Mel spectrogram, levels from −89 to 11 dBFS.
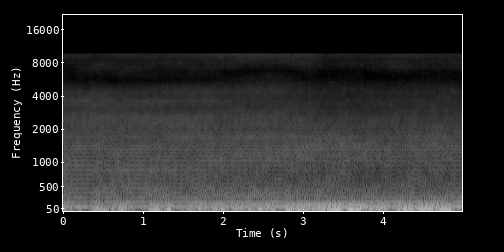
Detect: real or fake fake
